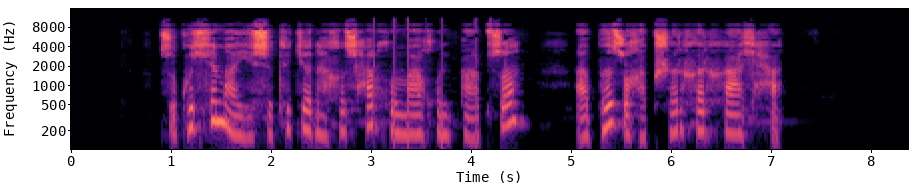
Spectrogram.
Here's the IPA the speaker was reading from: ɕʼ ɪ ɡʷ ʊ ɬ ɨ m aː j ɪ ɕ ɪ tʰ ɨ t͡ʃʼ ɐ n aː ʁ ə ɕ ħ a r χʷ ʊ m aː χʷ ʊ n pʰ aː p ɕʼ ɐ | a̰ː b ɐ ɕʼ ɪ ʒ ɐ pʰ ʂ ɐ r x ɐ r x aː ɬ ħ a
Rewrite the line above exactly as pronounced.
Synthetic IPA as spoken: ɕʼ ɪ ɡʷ ʊ ɬ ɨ m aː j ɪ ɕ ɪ tʰ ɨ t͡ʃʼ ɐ n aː χ ə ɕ ħ a r χʷ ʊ m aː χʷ ʊ n pʰ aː p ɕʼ ɐ | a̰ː b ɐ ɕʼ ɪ ʁ ɐ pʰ ʂ ɐ r x ɐ r x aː ɬ ħ a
